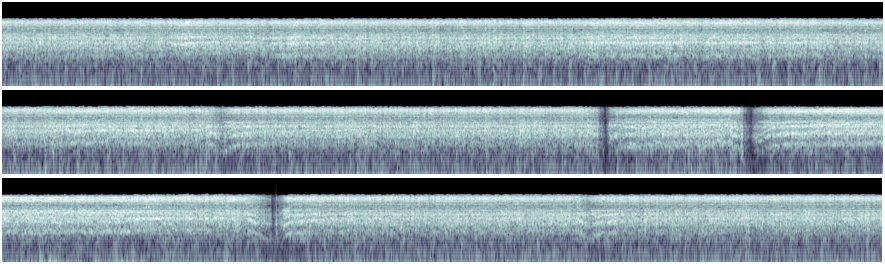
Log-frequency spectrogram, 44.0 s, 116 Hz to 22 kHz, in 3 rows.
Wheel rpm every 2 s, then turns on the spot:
230, 230, 230, 230, 230, 230, 230, 230, 230, 190, 230, 230, 180, 170, 200, 210, 200, 170, 230, 210, 230, 230.
none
